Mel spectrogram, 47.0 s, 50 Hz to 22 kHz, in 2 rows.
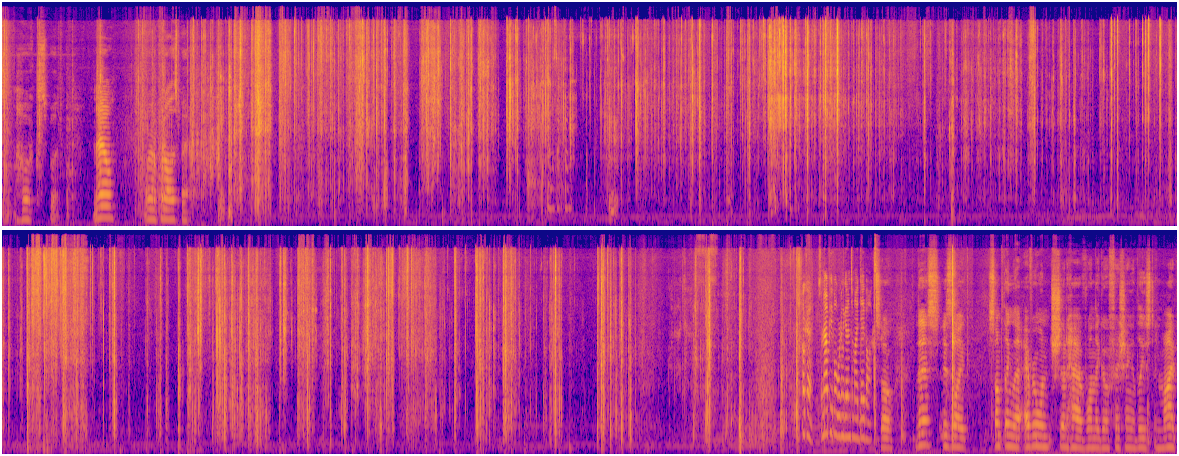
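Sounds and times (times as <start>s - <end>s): plastic packaging crinkling: 2.6s - 36.2s, 39.0s - 41.2s
clicks and knocks of hard items: 18.4s - 36.2s.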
